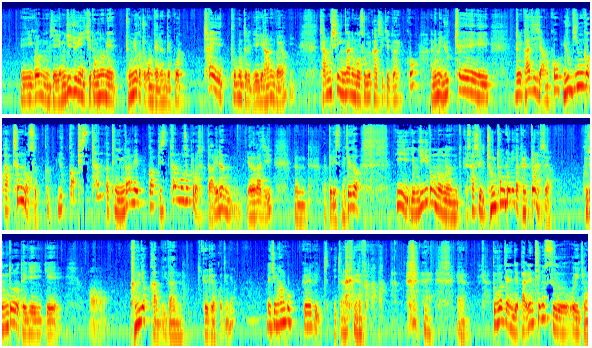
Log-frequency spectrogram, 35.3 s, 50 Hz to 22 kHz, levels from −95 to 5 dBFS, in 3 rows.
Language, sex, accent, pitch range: Korean, male, native, 115-175 Hz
